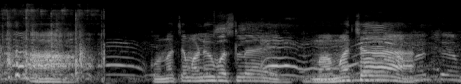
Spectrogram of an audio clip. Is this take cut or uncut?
cut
